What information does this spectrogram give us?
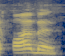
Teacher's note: बा जो है ये हरूफ क़लक़ला में से है, यहाँ पर हम क़लक़ला करेंगे। इसको आप कब नहीं पढ़ेंगे, इसको आप पढ़ेंगे क़ब।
